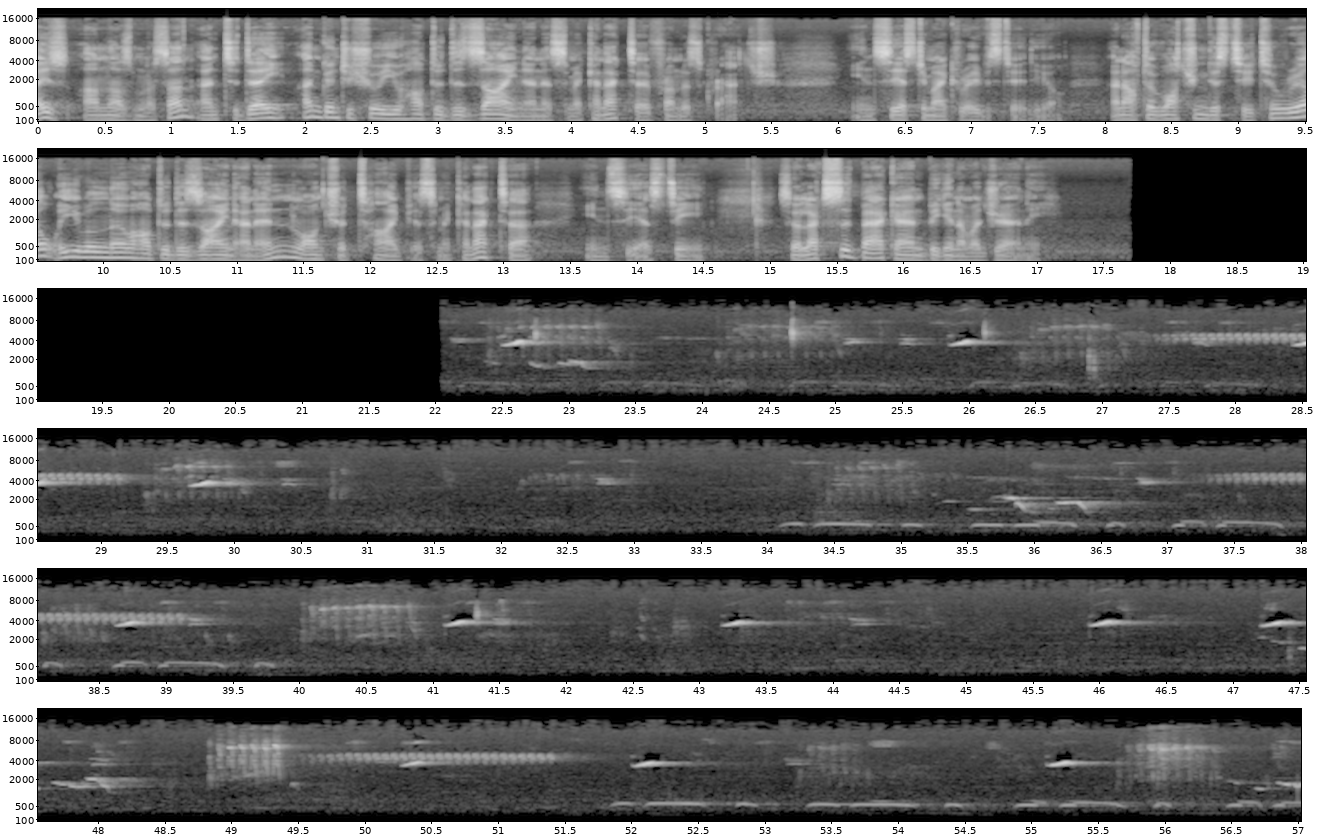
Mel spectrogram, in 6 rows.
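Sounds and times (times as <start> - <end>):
birds chirping: 0.0 - 17.3, 22.2 - 31.0, 34.1 - 45.0, 45.9 - 57.0
low wavering bird calls: 22.1 - 31.6, 34.0 - 41.9, 46.0 - 57.0.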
